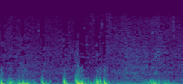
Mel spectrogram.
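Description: Handling noise on a microphone: a series of about six irregular low thumps and bumps.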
